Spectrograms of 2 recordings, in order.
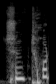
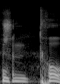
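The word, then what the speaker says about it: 春闘: 일본도 이제 투가 있는데 걔네들은 이거를 춘토 그래요 발음을 춘토 근데 춘가 있는데이 토를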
